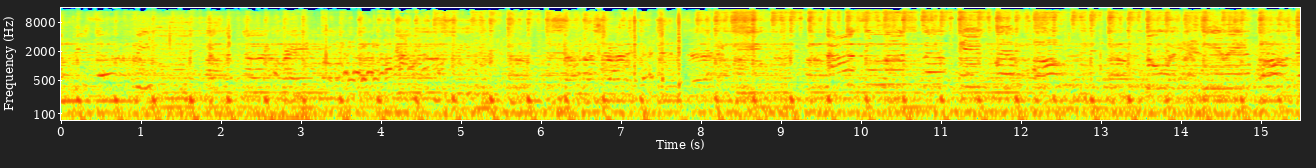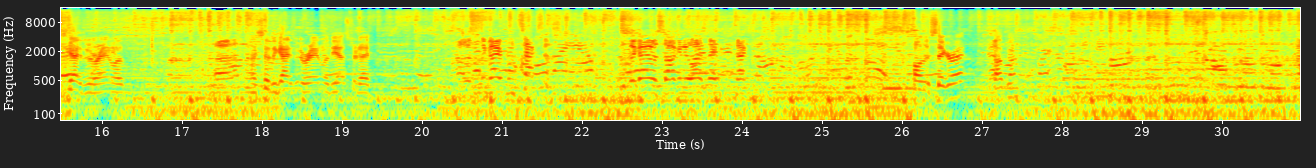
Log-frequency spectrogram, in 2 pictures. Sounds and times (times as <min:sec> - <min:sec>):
Music: 0:00.0 - 0:30.9.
